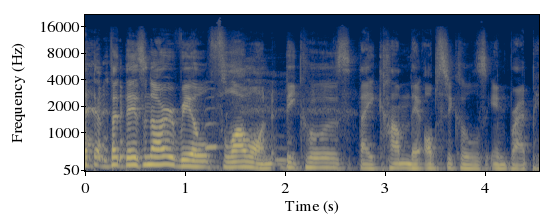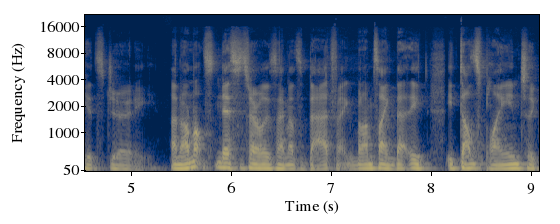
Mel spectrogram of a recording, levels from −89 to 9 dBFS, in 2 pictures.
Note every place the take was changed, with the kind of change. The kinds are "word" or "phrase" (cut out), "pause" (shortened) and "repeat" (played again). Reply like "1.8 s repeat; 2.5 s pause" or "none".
8.1 s pause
